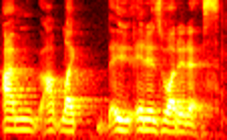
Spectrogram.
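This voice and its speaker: A woman's voice: low voice, steady tone, moderate pace, fairly bright tone. A woman from Brazil telling a personal story to camera in a chatty, laughing way. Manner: chatty, laughs often, playful quoted voices. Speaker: vlogger. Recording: echoey room.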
